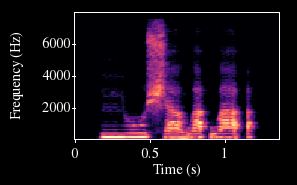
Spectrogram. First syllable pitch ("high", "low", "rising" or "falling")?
high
